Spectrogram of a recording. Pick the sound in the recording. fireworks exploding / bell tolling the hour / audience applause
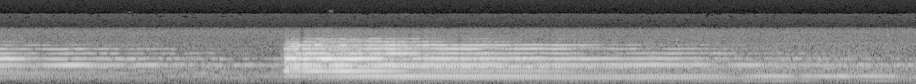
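bell tolling the hour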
